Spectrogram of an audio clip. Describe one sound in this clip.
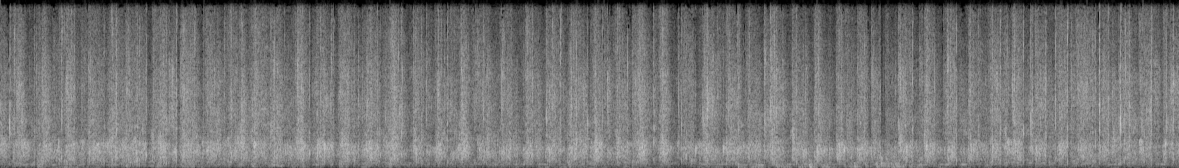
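An audience claps loudly and steadily in a large hall.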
